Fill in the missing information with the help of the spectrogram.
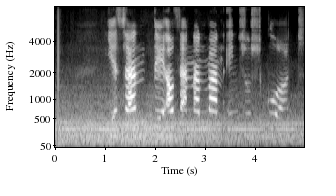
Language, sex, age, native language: Icelandic, male, 11, Icelandic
